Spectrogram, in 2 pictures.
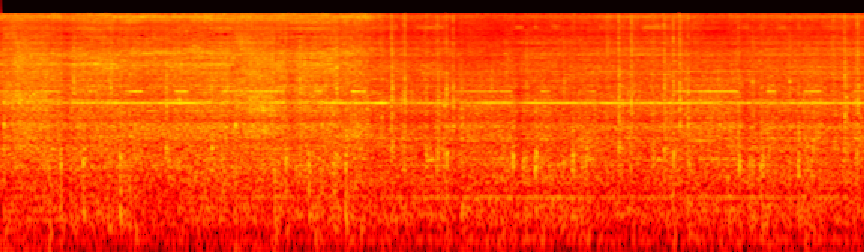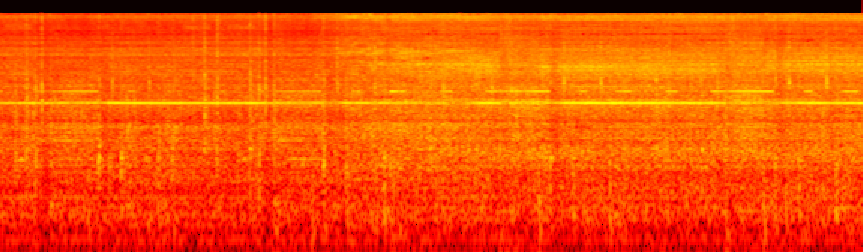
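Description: Morgana DigiFold creaser-folder running while it feeds, creases and folds sheets of digitally printed stock: a steady mechanical whir with a rapid, continuous clatter and a steady high whine.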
